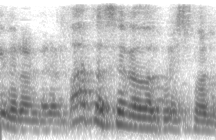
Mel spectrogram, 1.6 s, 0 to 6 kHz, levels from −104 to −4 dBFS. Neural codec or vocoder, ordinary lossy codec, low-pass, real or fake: codec, 16 kHz, 1.1 kbps, Voila-Tokenizer; AAC, 48 kbps; 5.4 kHz; fake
